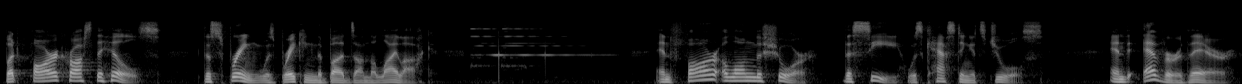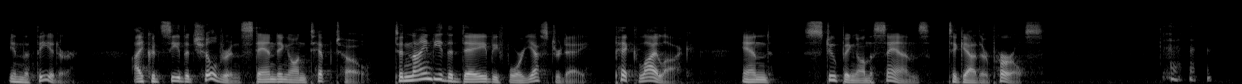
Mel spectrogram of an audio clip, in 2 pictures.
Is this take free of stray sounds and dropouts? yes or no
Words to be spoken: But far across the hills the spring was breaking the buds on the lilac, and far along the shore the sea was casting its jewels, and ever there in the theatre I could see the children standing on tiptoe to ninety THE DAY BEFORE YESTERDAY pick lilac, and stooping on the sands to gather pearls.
no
